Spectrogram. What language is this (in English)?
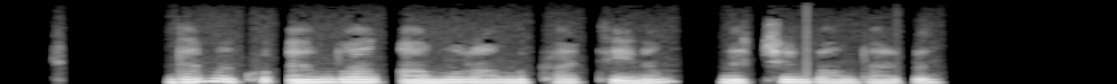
Kurdish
